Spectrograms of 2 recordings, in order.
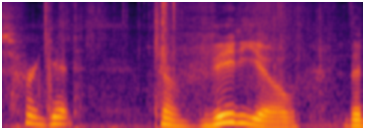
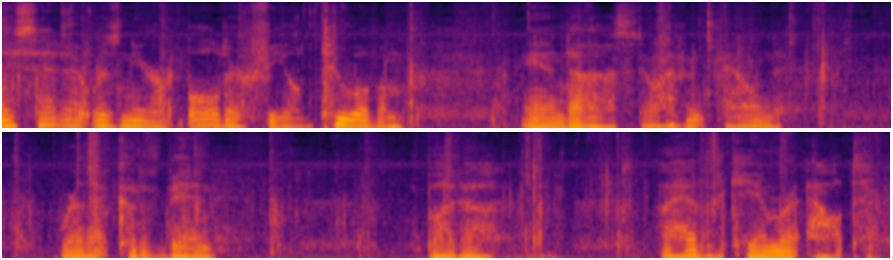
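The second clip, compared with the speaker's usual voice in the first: hushed whispering, much quieter; 3 semitones lower, 7 dB quieter than usual. On a hiking trail with the camera out, whispering. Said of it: "so I'm whispering".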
